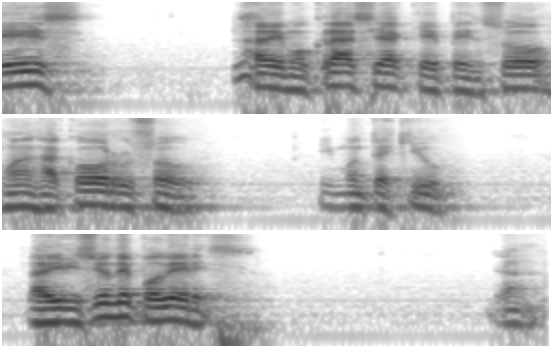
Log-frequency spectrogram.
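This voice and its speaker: A man at a very slow pace. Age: 70s. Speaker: lawyer and university lecturer. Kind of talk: interview.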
